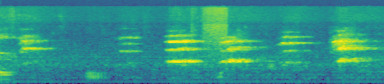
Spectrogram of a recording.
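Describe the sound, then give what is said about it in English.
A dog lets out a series of short, high-pitched whines and yips, about four or five bursts in quick succession, fairly quiet against a steady low background hum. “your dog. Get him some water or something.”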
